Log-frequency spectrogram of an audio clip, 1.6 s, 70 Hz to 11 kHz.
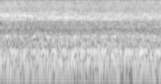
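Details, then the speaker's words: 2000 GMC Sonoma 2.2L I4 at idle, after belt and tensioner replacement: constant airy rush over an even idle, louder with AC on; owner suspects air in plastic intake, intake gasket or freon, not confirmed. "I mean it could just be air rushing inside the plastic intake I don't know I've just never really noticed it it only had it only happens at idle"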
